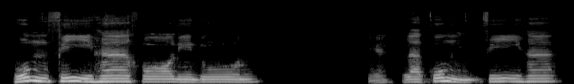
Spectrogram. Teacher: ketika ada mim jamak setelahnya huruf yang berharokat, ya, maka mimnya itu tidak disilahkan tapi disukunkan.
